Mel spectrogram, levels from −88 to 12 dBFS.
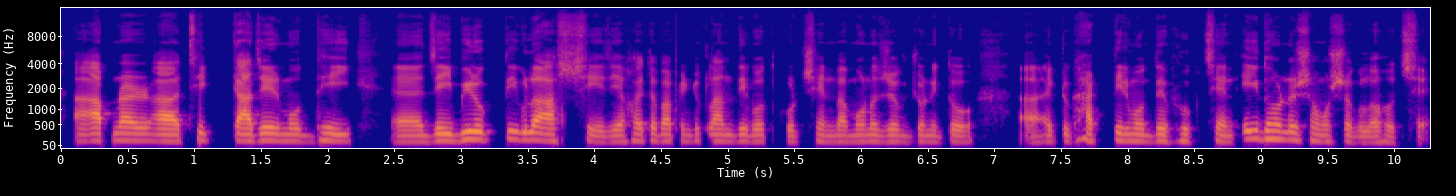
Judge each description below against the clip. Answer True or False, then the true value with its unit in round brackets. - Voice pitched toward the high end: False (130 Hz)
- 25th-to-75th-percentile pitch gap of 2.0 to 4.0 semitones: True (2.6 semitones)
